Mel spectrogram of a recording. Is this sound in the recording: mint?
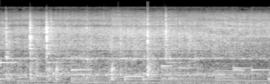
yes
